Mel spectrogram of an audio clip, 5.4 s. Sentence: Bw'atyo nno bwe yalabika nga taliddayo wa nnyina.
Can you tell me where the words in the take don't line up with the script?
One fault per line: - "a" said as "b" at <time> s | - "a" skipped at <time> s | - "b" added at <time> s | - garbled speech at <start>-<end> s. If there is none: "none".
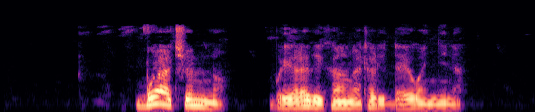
none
